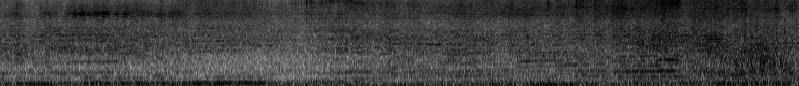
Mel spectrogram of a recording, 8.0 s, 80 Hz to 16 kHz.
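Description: Several 125cc two-stroke racing kart engines buzzing around a track, their pitch rising and falling as the karts accelerate and lift off, getting a little louder near the end.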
